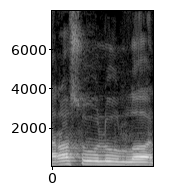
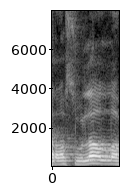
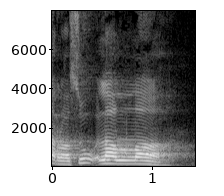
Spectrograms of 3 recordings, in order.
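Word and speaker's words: رسولَ الله: Yang paling sering Rasulullah ada selawatan enggak sesuai kaidah lagi. Ya Rasulullah. Nah, siapa yang ngajarin nahunya? Itu kan nahunya ya Rasulallah. Maksudnya mau selawatan pasti benarbnya gitu. Ya Rasulallah. Karena dia mansub.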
